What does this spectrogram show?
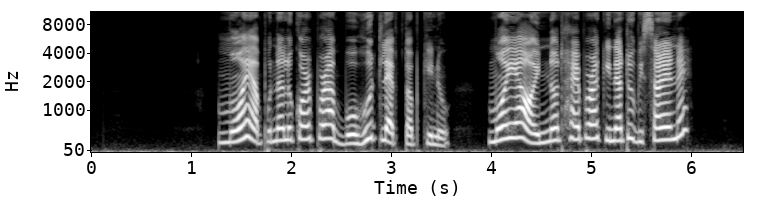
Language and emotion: Assamese, angry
